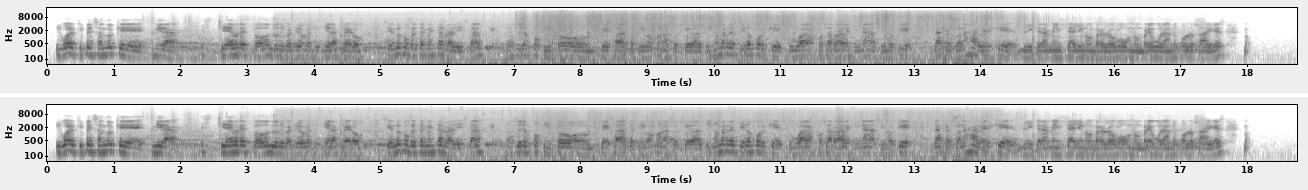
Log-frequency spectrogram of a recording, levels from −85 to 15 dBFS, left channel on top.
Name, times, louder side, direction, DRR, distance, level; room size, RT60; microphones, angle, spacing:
voice 1, 0.1-2.0 2.3-4.8 5.0-6.6 6.9-18.0, right 2 dB, 50° right, 0.9 m, -29 dB
Chewing mastication, 1.3-17.4, right 1 dB, 15° right, 0.7 m, -41 dB
sound 1, 3.4-14.3, right 1 dB, 80° right, 1.7 m, -43 dB
sound 2, 7.0-16.6, left 7 dB, 30° left, 0.5 m, -39 dB
3.5 x 2.4 x 2.8 m
head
